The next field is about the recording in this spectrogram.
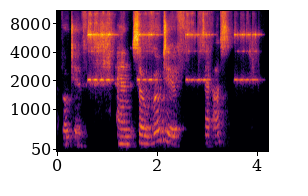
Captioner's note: alarm chiming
